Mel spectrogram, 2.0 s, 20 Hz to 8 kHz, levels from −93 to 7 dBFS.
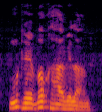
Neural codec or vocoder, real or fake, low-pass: none; real; 7.2 kHz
